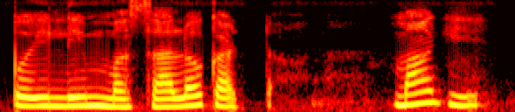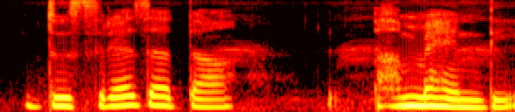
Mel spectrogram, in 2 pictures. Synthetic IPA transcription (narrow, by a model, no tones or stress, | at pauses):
pəjliməsalɔkaɽt̪a | maɡi | d̪usɾjad͡zat̪a | mɛ̃nd̪i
